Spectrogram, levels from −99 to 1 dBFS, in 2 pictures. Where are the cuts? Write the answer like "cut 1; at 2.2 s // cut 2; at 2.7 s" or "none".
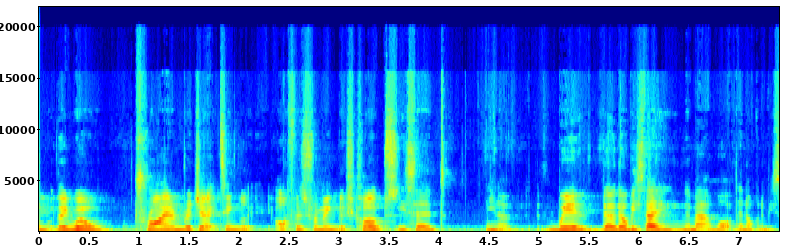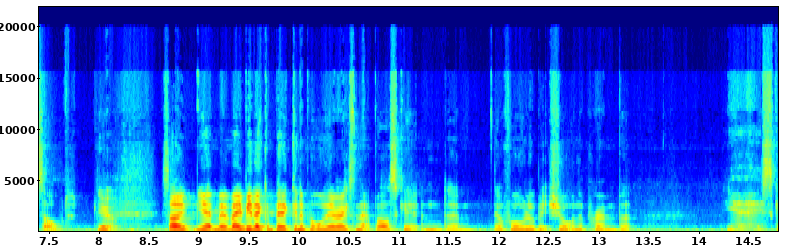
cut 1; at 3.6 s // cut 2; at 7.9 s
